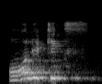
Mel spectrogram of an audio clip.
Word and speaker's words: politics: see the word politics politics is a word having three syllables o lee for which syllable do we take extra force extra time for so that is the stressful syllable so there is a stress mark before the sound for before that first syllable so the first syllable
